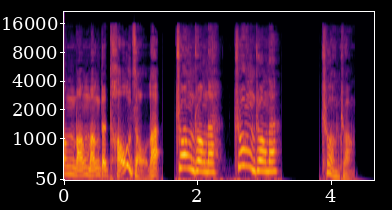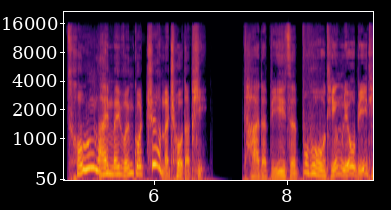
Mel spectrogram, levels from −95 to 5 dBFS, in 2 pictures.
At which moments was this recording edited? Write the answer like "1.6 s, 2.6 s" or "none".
1.5 s, 2.5 s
